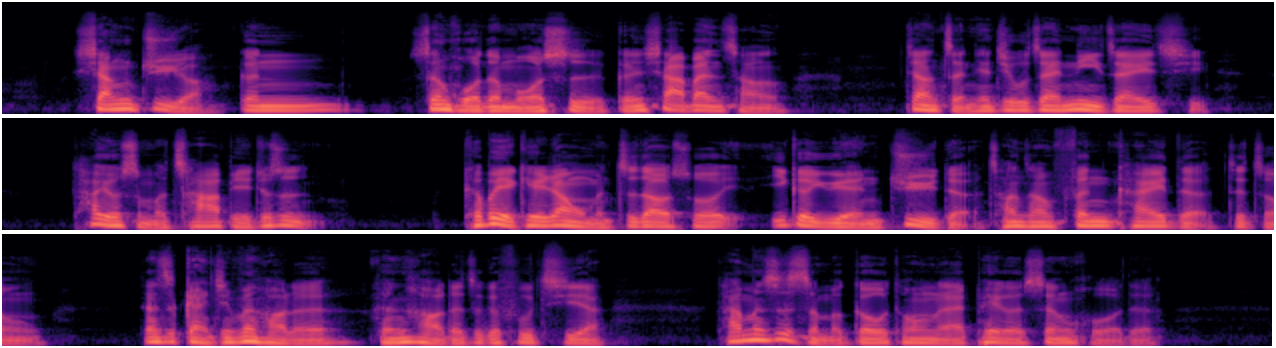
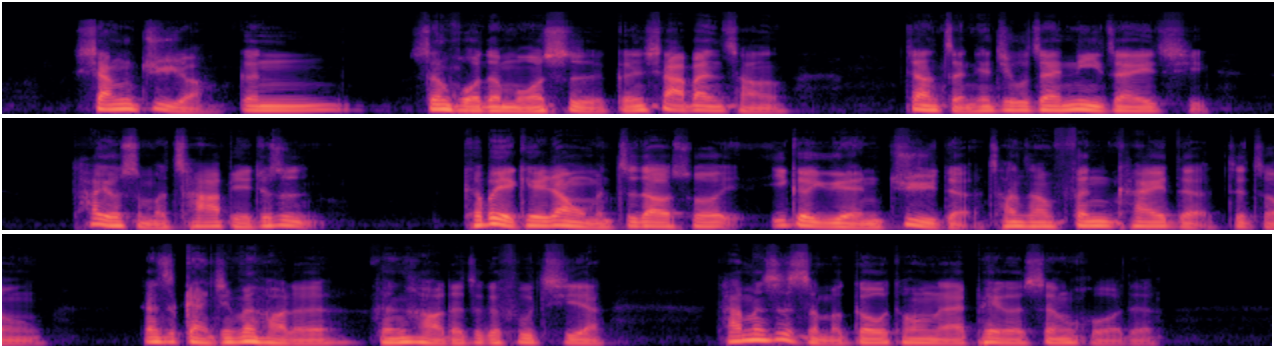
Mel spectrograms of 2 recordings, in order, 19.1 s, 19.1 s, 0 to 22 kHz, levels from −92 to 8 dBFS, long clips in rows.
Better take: first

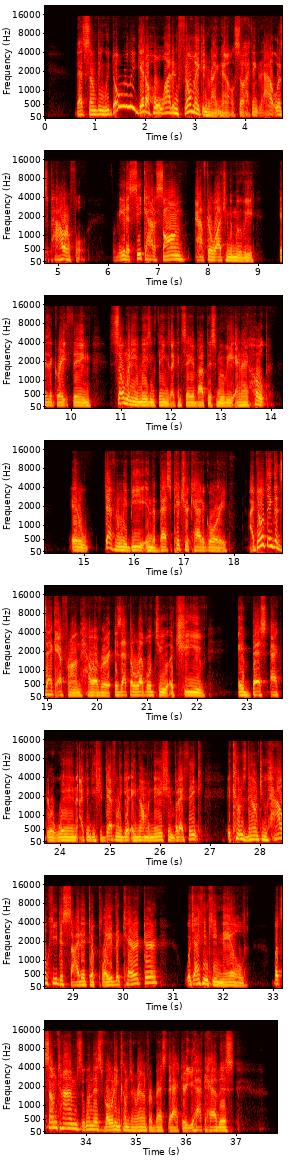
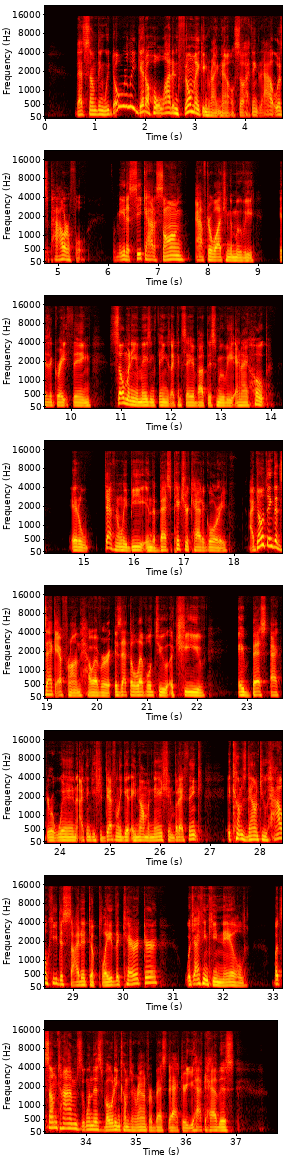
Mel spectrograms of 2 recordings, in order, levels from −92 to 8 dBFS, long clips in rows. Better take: second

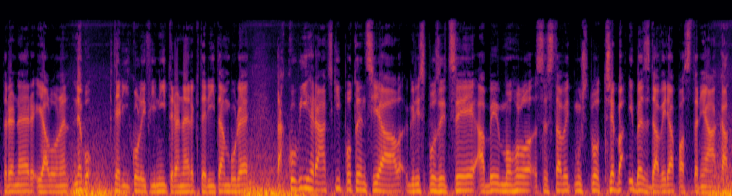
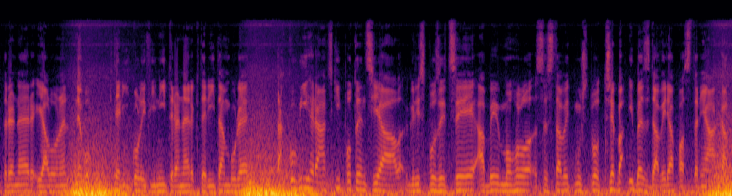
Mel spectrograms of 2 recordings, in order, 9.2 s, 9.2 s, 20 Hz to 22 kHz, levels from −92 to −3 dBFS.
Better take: first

